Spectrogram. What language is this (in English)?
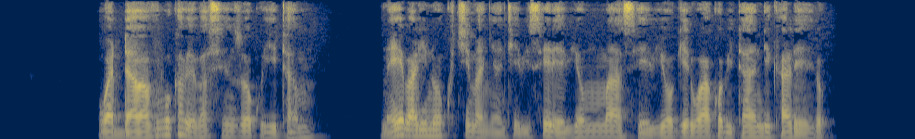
Ganda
